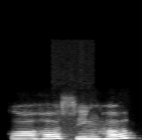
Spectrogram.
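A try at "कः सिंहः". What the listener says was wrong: সিংহ নয় সিংহা বিসর্গের উচ্চারণ তো হ এর মতই হবে তাই না সিংহা বলুন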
